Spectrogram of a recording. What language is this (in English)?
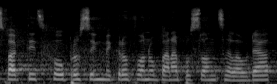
Czech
